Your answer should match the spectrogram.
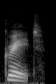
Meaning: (adjective) 1. Taking much space; large 2. Taking much space; large.: Much, more than usual 3. Taking much space; large.: Intensifying a word or expression, used in mild oaths
- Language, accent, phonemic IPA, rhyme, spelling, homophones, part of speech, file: English, US, /ˈɡɹeɪt/, -eɪt, great, grate / greet, adjective / interjection / noun / adverb, En-us-great.ogg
